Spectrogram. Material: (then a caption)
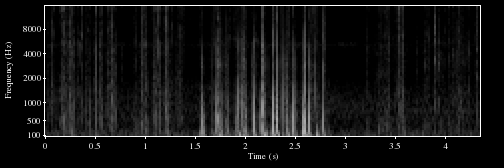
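Wicker. Fingers scratch a wicker chair outdoors, producing soft, dry crackling and scraping. The sound builds into louder, sharp tapping on the wicker in the middle of the clip, with quick clicks that die away almost instantly, before it eases back into quiet scratching.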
